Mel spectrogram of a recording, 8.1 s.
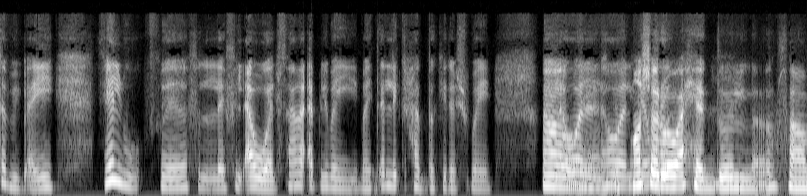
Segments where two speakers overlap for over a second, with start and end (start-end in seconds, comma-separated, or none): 5.5-6.7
